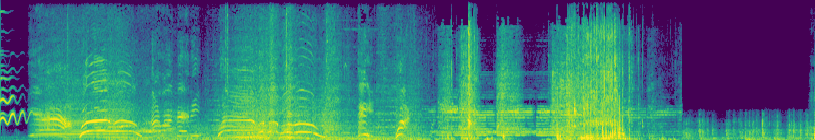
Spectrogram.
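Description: Animated film soundtrack: voices over music for the first several seconds, then a louder, noisy stretch of about five seconds full of knocks and cracks, which dies down a few seconds before the end.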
